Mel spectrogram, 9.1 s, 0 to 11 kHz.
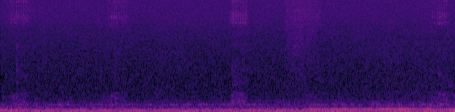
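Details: Heidi, a senior domestic cat adopted from the Humane Society of New York City, purring during a massage on August 4, 2021: a steady, deep rumbling drone, broken by a few soft rustling touches from the massaging hands.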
